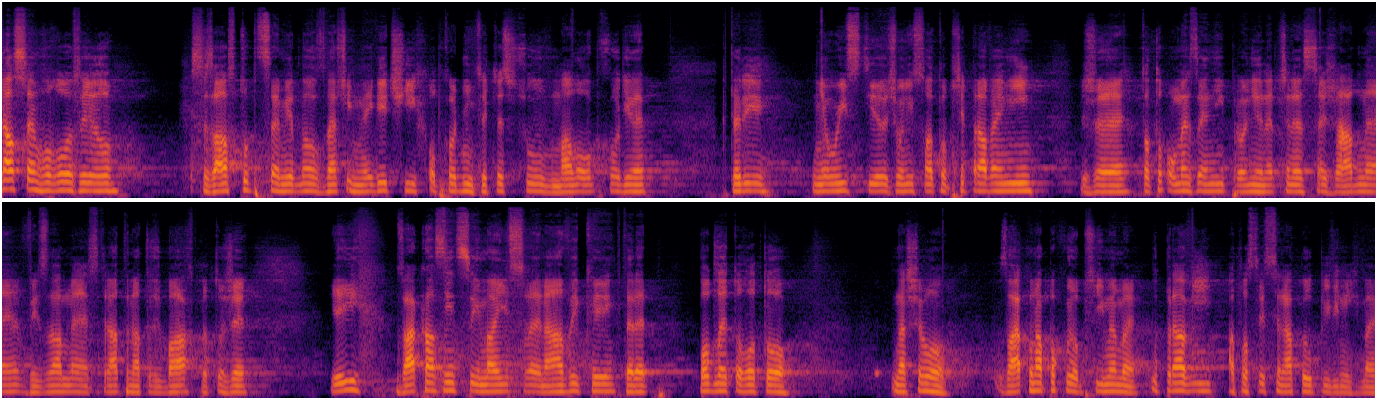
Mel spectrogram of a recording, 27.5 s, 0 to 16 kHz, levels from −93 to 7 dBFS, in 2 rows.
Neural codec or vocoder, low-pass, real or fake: codec, 44.1 kHz, 2.6 kbps, DAC; 14.4 kHz; fake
